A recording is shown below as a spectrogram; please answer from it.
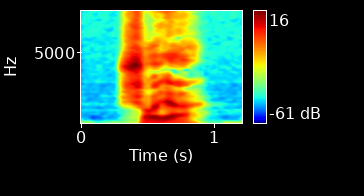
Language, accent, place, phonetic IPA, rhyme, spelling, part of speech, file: German, Germany, Berlin, [ˈʃɔɪ̯ɐ], -ɔɪ̯ɐ, scheuer, adjective, De-scheuer.ogg
- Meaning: inflection of scheuern: 1. first-person singular present 2. singular imperative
